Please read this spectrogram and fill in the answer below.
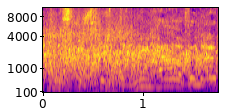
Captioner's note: some Applause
